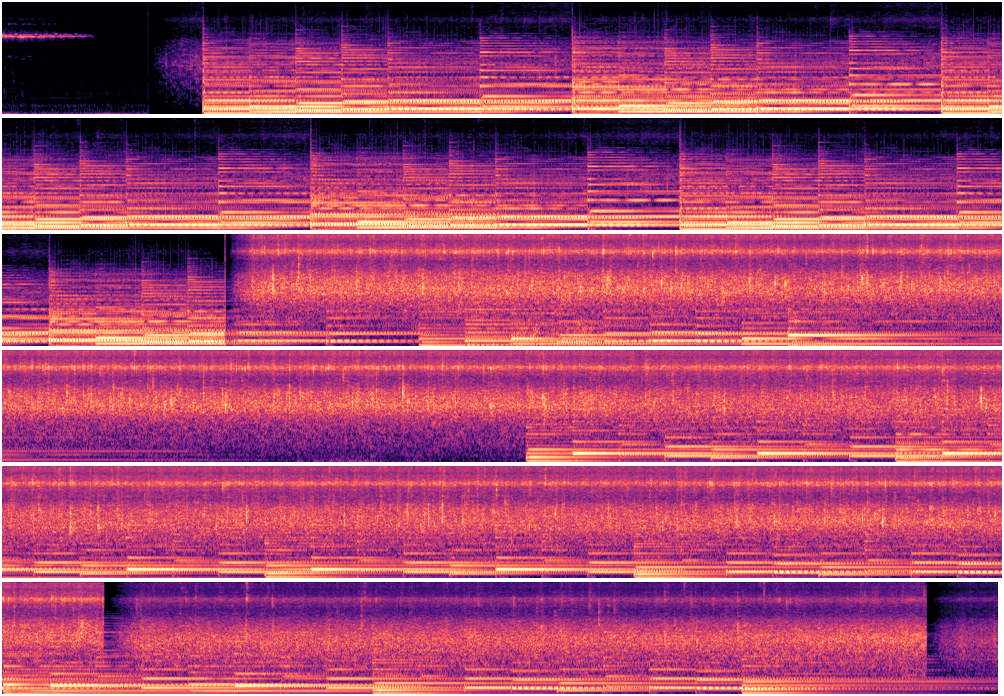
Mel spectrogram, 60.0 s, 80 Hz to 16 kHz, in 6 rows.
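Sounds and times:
heavy rain falling: 1.6 - 15.0, 22.2 - 59.9
soft keyboard music: 2.0 - 32.2, 35.3 - 59.9.

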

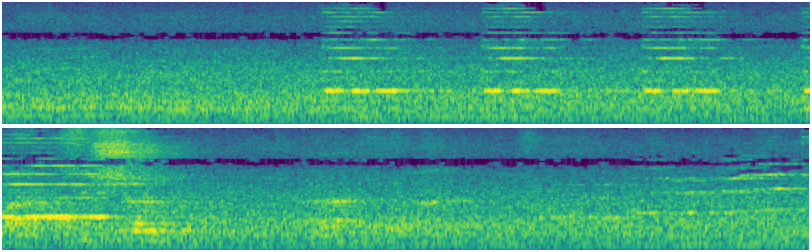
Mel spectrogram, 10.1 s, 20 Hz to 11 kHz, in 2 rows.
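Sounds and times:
steady background hum: 0.0 - 10.0
interval timer beeps: 2.0 - 5.7.

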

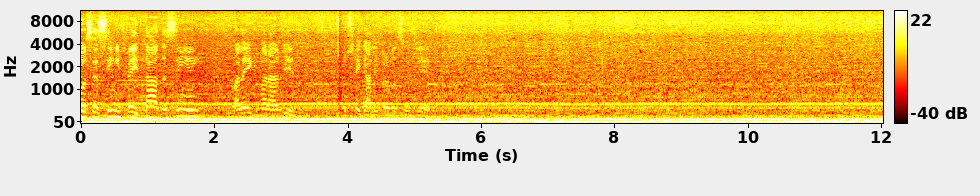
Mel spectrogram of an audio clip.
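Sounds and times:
outboard motor running: 0.0 - 12.0
wake rushing along hull: 0.0 - 12.0.

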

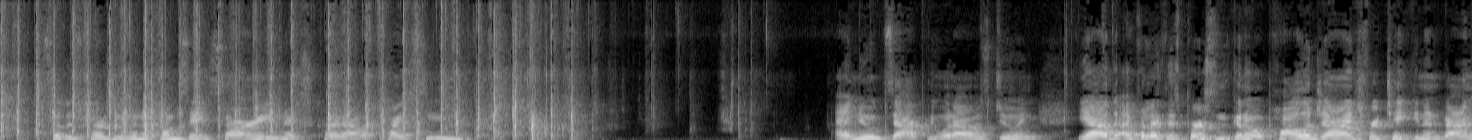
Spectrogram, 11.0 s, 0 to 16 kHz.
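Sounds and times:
cards being shuffled: 0.0 - 5.8.

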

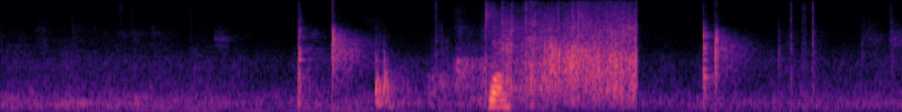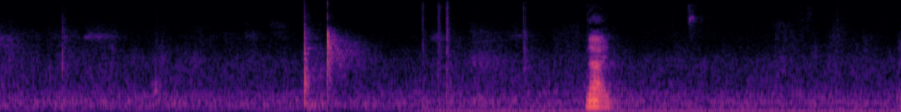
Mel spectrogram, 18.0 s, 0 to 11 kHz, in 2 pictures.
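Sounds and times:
snooker balls clicking: 0.4 - 5.1, 7.0 - 14.9
audience applause: 4.3 - 6.4.

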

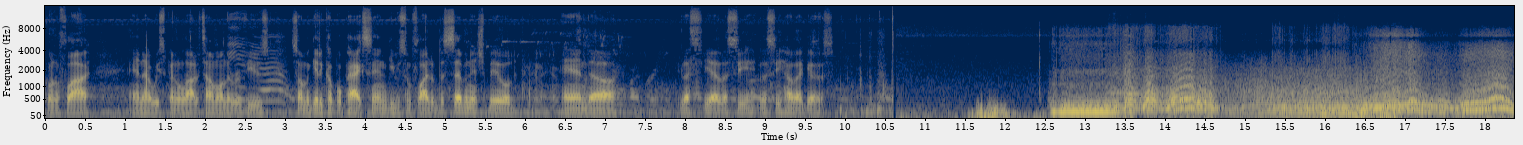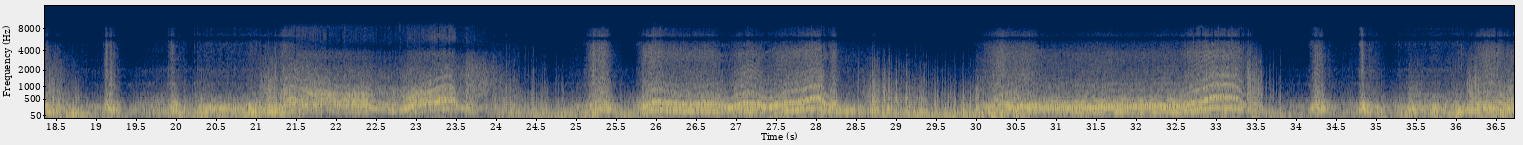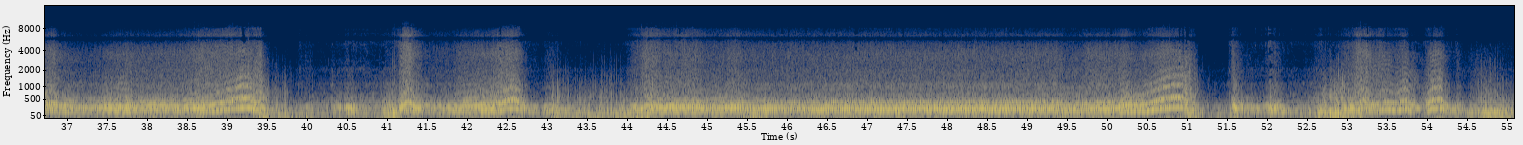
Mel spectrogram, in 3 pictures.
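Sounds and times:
drone motor whine: 12.2 - 14.7.

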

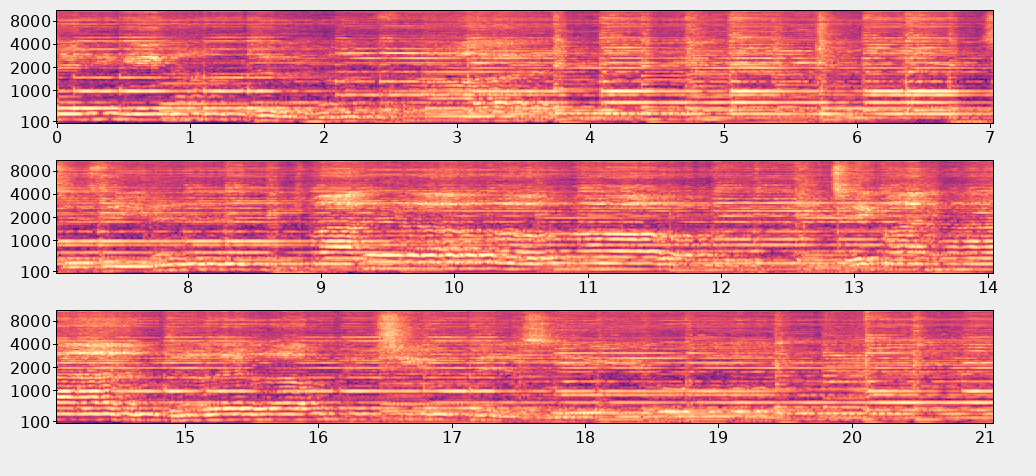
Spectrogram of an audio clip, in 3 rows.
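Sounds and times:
acoustic guitar strummed: 0.0 - 21.0
double bass plucked: 0.0 - 21.0.

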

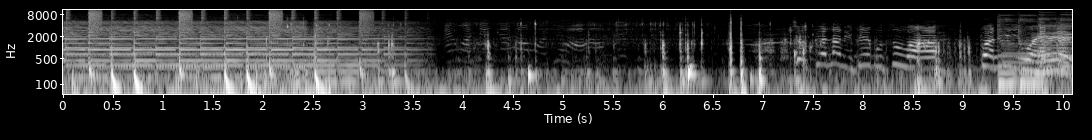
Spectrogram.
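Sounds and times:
sharp water splashes: 0.0 - 7.7
sea water sloshing against a buoy: 1.4 - 9.3.

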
